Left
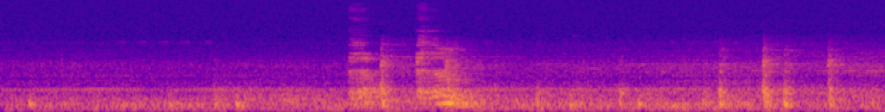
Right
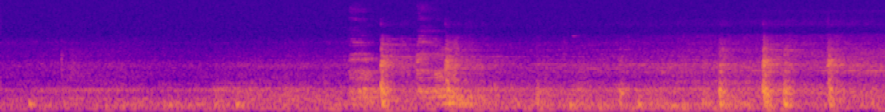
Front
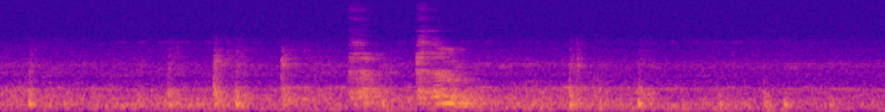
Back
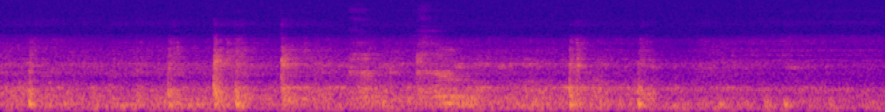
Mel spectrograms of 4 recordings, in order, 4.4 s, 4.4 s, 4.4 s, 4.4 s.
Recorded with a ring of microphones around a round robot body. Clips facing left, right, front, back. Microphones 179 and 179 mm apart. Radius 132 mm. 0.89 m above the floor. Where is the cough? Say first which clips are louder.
Left 1 dB, front 9 dB; 40° left, 3.5 m.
